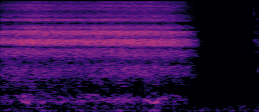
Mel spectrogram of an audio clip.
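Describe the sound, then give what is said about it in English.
A long, steady inhaled breath, taken as part of a guided breathing exercise, makes a soft airy hiss that lasts about a second and a half before cutting off into near silence. “Take a nice deep breath in with me.”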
